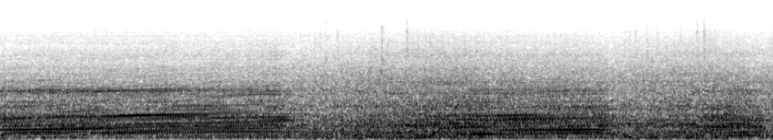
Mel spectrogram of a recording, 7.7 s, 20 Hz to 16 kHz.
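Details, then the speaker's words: Ferrari 512 BB after misfire diagnosis and repair, full-throttle acceleration on road: smooth rising engine note with road noise and no exhaust pops or bangs, indicating mixtures correct; clean healthy pull. "There's no pops or bangs. Again, if you get the mixtures out a little bit, you get a a lot of popping and banging in the exhaust. There's no pops or bangs on this."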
